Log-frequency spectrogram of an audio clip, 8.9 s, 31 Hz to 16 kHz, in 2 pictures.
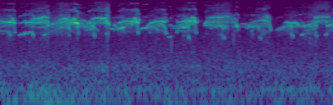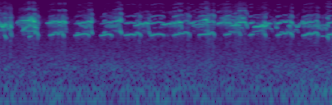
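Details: Nankeen kestrel, Victoria, Australia, December 2024: fast series of piercing kee-like notes, each with a bright upper tone and a lower slurred element, steadily repeated throughout.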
